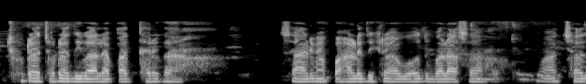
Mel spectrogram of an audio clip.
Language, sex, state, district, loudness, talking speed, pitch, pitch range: Hindi, male, Bihar, Jamui, -18 LUFS, 155 wpm, 135 Hz, 130-140 Hz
